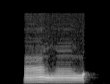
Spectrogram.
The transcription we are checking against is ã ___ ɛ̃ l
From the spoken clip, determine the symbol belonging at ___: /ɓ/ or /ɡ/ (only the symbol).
ɡ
